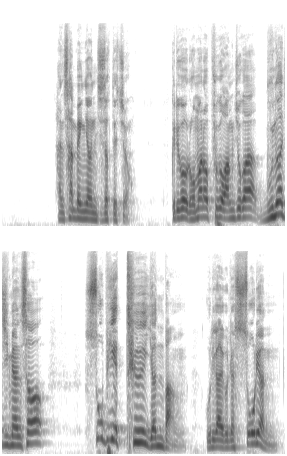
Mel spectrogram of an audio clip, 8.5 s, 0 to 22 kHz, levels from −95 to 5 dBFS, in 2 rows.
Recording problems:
none

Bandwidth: 14.5 kHz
